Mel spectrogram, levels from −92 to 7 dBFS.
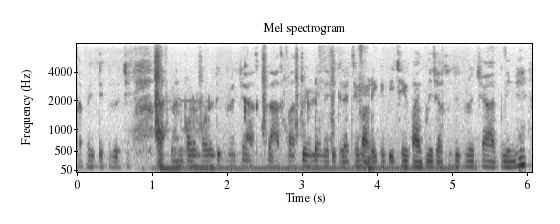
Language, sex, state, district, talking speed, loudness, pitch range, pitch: Rajasthani, female, Rajasthan, Churu, 295 wpm, -25 LUFS, 125-135 Hz, 130 Hz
